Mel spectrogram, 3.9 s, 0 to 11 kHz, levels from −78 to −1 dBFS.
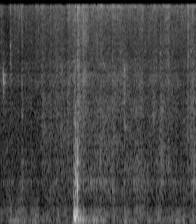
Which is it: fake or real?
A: fake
